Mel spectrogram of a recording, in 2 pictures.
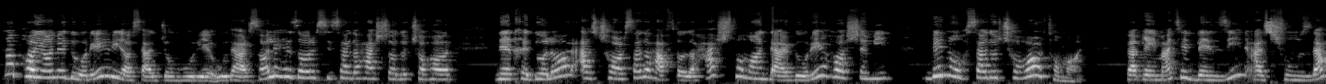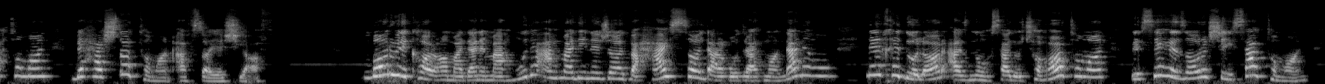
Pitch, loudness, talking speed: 290 Hz, -22 LUFS, 120 wpm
